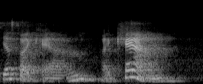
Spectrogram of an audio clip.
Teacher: I'm stressing can, yes, I'm emphasizing this, so I'd use the full vowel.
